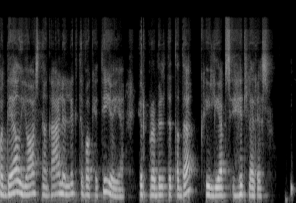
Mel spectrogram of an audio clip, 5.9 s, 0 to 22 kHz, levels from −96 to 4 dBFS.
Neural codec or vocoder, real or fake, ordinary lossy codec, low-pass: none; real; Opus, 16 kbps; 14.4 kHz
